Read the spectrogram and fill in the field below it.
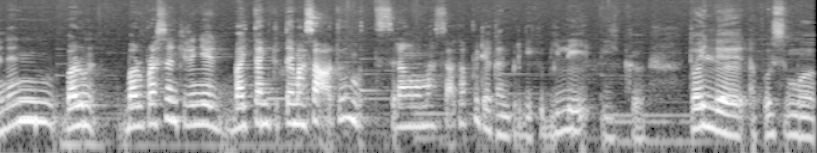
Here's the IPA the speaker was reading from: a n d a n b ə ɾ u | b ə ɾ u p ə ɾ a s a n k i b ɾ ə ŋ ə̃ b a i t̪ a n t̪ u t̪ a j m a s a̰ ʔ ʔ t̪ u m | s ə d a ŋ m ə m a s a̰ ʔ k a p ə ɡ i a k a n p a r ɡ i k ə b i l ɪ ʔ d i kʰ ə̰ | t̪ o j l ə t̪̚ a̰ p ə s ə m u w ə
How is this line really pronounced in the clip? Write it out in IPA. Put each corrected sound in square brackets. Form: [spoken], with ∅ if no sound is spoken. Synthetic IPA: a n d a n b [a] ɾ u | b [a] ɾ u p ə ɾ a s a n k i [∅] ɾ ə [ɲ] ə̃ b a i t̪ a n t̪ u t̪ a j m a s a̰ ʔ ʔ t̪ u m | s ə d a ŋ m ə m a s a̰ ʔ k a p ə [d] i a k a n p [ə] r ɡ i k ə b i l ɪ ʔ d i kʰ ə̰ | t̪ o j l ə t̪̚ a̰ p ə s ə m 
